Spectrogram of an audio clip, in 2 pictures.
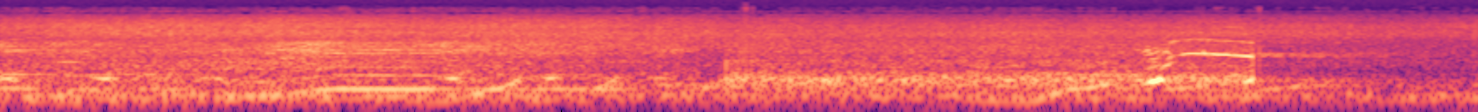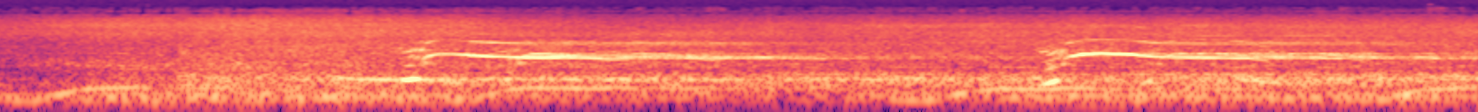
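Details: Humpback whale song with long wavering moans, some sliding upward then holding, higher whistled tones that bend and fall, mixed with lower grunting notes, the background dropping briefly to near quiet midway.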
